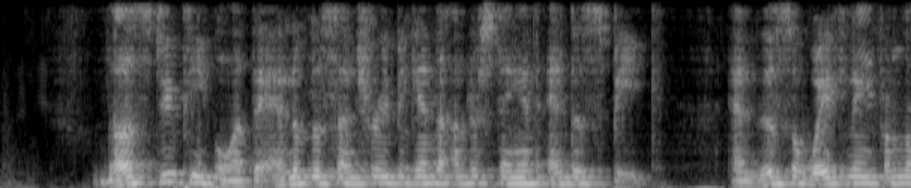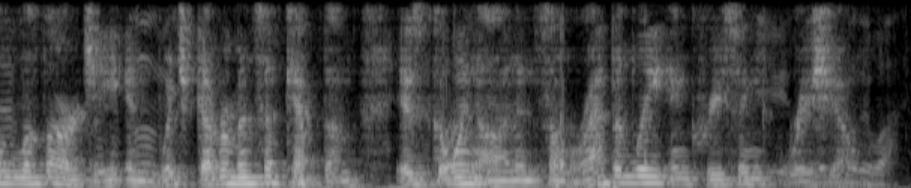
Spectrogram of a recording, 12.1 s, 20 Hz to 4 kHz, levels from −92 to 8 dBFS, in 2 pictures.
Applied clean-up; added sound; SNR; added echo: neural separator model SepFormer DNS4.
